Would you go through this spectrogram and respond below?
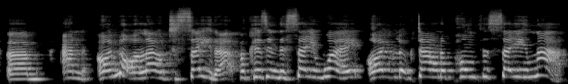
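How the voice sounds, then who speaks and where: Woman, high voice, gets fired up and emphatic when she's making a point, co-host vibe. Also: steady tone, moderate pace, sharp tone. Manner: emphatic, impassioned ranting. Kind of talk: casual social media commentary.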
